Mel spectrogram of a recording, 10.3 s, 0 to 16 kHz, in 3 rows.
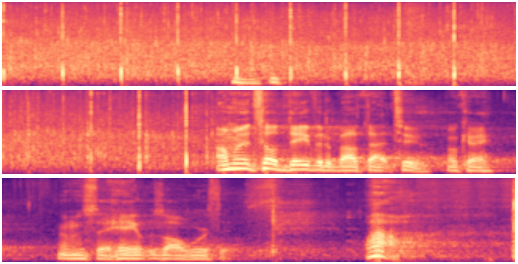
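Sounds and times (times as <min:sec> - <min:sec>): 
congregation applauding in a large room: 0:00.0 - 0:05.2
speech: 0:01.5 - 0:02.0, 0:04.8 - 0:08.6, 0:09.3 - 0:09.6.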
